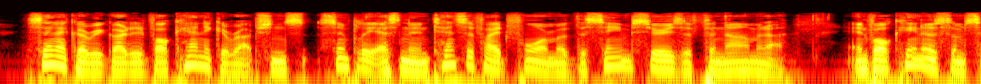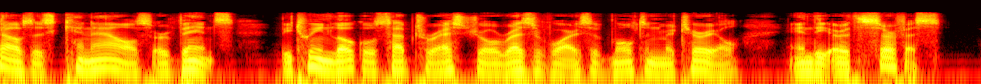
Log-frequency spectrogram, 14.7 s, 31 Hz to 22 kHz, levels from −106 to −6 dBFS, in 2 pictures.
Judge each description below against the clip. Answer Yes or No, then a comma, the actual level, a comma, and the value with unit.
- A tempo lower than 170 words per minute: Yes, average, 145 wpm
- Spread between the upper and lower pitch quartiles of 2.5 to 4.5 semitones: Yes, average, 3.4 semitones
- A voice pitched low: Yes, very low, 85 Hz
